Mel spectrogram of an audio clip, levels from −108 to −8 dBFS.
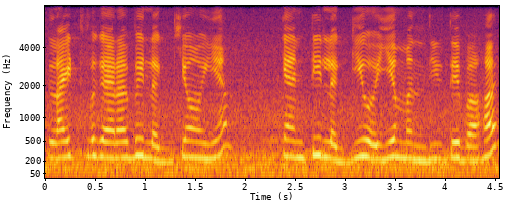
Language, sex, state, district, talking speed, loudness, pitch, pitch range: Punjabi, female, Punjab, Pathankot, 145 wpm, -17 LUFS, 240 Hz, 225-260 Hz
